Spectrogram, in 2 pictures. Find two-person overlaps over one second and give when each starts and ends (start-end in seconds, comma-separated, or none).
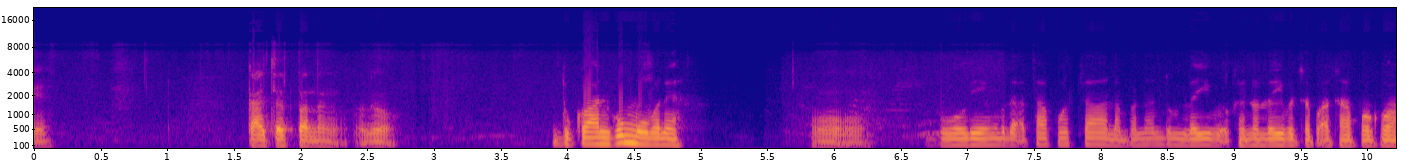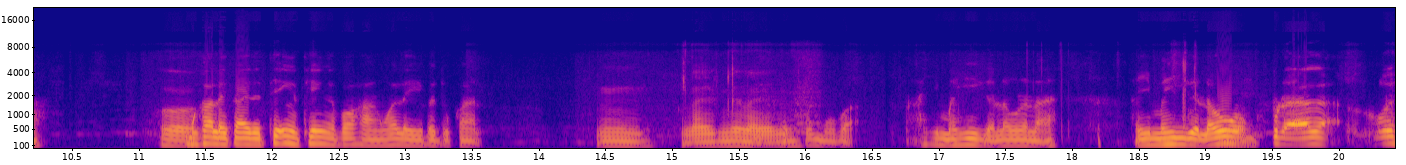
none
